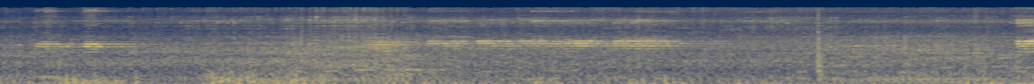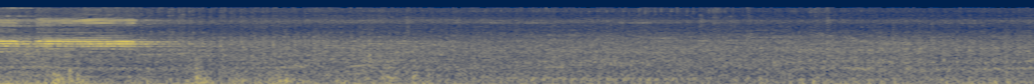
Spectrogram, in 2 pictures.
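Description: Busy street traffic: engines and tyre noise from passing cars and auto-rickshaws, with vehicle horns tooting briefly near the start, for about a second between two and three seconds in, and again around five to six seconds.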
